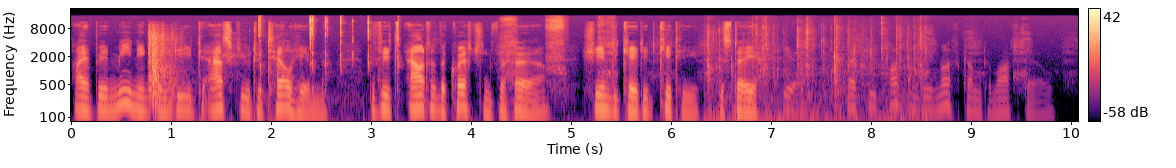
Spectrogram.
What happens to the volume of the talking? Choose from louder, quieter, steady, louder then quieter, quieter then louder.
quieter.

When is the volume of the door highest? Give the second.
1 s.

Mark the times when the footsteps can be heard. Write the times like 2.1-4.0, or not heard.
not heard.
